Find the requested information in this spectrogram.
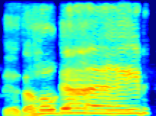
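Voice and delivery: high, slow, drawn-out answer; teasing singsong announcement; playful reveal. Acted. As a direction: draw it out like unveiling a secret. Answers imagined parent with reveal.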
